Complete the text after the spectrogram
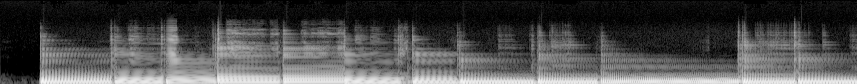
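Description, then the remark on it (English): A loud synthesizer with its release turned way up plays a melody of about a dozen notes, each tone ringing on with sustain and blending into the next with a long, smooth release, with no voices present. “you get a lot oh, of sustain by turning going. the release way up.”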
